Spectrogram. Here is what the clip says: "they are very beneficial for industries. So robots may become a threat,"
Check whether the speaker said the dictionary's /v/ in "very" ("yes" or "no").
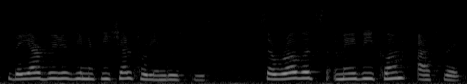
no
